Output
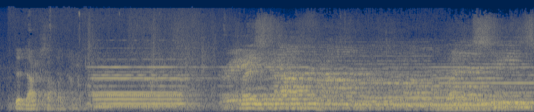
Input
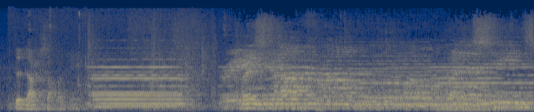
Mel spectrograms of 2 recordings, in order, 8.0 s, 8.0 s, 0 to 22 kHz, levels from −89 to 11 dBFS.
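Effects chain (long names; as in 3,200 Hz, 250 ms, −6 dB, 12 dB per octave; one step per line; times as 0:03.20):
echo with a time of its own for lows and highs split 880 Hz, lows 237 ms, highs 600 ms, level −12 dB
level +6.5 dB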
